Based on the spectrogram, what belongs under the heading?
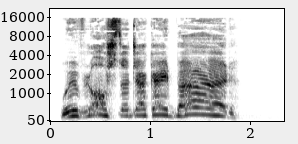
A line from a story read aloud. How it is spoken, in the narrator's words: the guard shouted frantically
